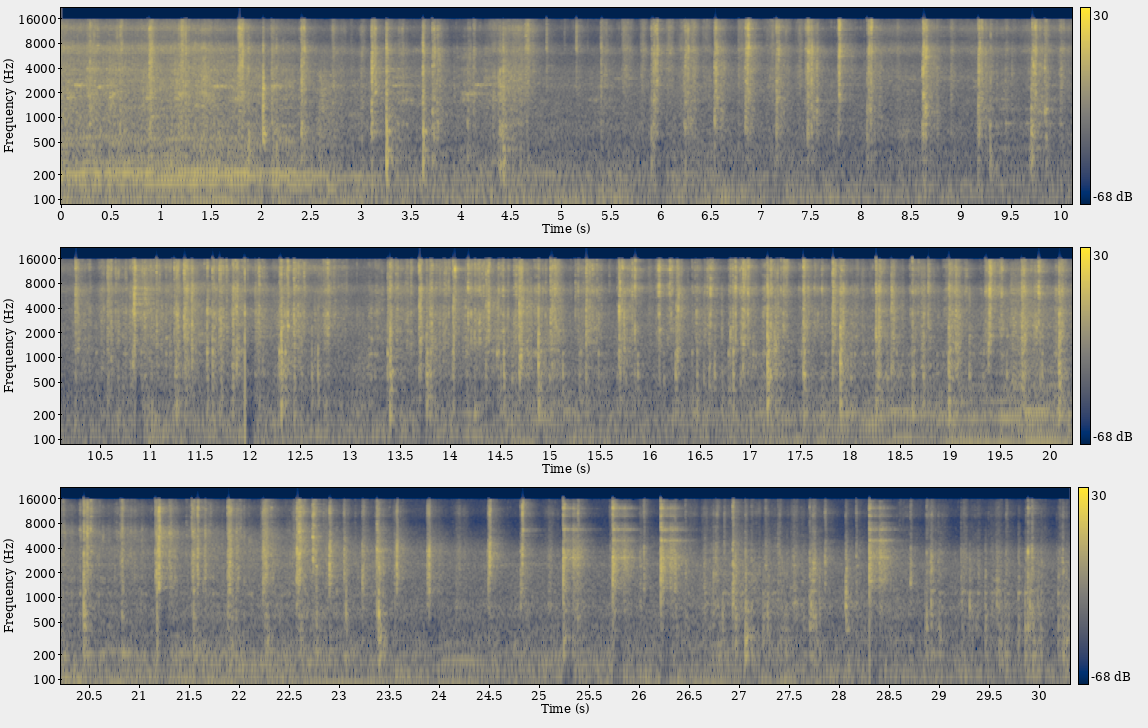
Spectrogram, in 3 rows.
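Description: Repeated sharp knocks and taps of a metal rod ramming sand down into red moulds and striking the moulds, irregular and several a second, with a louder burst of knocking about 12 s in.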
